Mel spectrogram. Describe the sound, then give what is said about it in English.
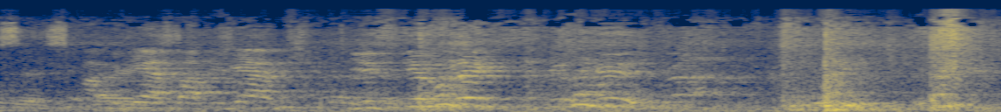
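Heavy punches land as Sean Strickland batters Sneeko in a fight, dull thuds and slaps mixed under steady talking, with a couple of sharper impacts near the end. “Give us some sound on this, please, Brian. My God, Sean Strickland batters him here.”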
